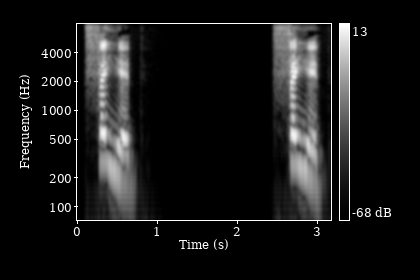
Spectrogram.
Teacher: Note the elongated S sound on the beginning of the word.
